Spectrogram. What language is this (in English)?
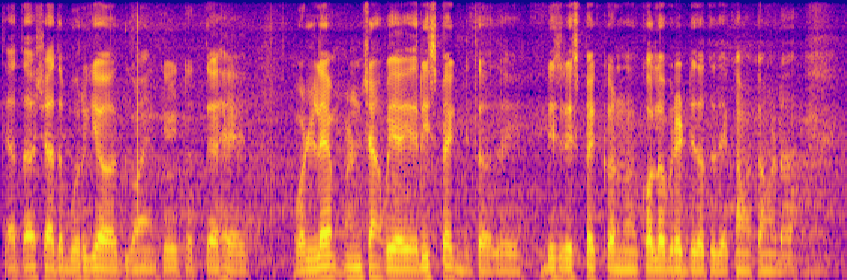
Konkani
